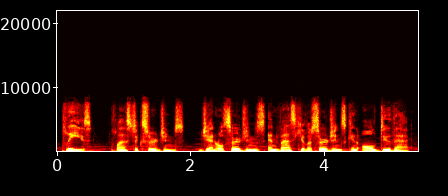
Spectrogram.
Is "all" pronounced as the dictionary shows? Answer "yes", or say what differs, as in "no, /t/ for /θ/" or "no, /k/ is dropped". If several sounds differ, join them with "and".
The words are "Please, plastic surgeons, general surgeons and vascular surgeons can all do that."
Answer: yes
